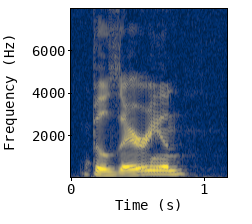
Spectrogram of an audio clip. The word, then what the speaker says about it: Bilzerian: Dave Portnoy of Barstool Sports, Justin Bieber, or Dan Bazarian. How do you say that name? – Bilzerian.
